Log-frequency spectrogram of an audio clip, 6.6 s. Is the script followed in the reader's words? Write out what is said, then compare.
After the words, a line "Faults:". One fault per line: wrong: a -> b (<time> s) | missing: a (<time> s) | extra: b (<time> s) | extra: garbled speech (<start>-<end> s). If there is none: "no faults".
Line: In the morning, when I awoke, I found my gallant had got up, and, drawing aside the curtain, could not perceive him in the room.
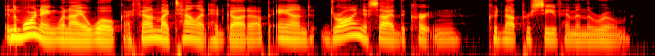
In the morning, when I awoke, I found my talent had got up, and, drawing aside the curtain, could not perceive him in the room.
Faults:
wrong: gallant -> talent (1.7 s)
